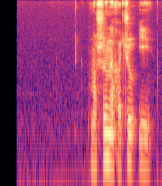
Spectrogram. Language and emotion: Russian, neutral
